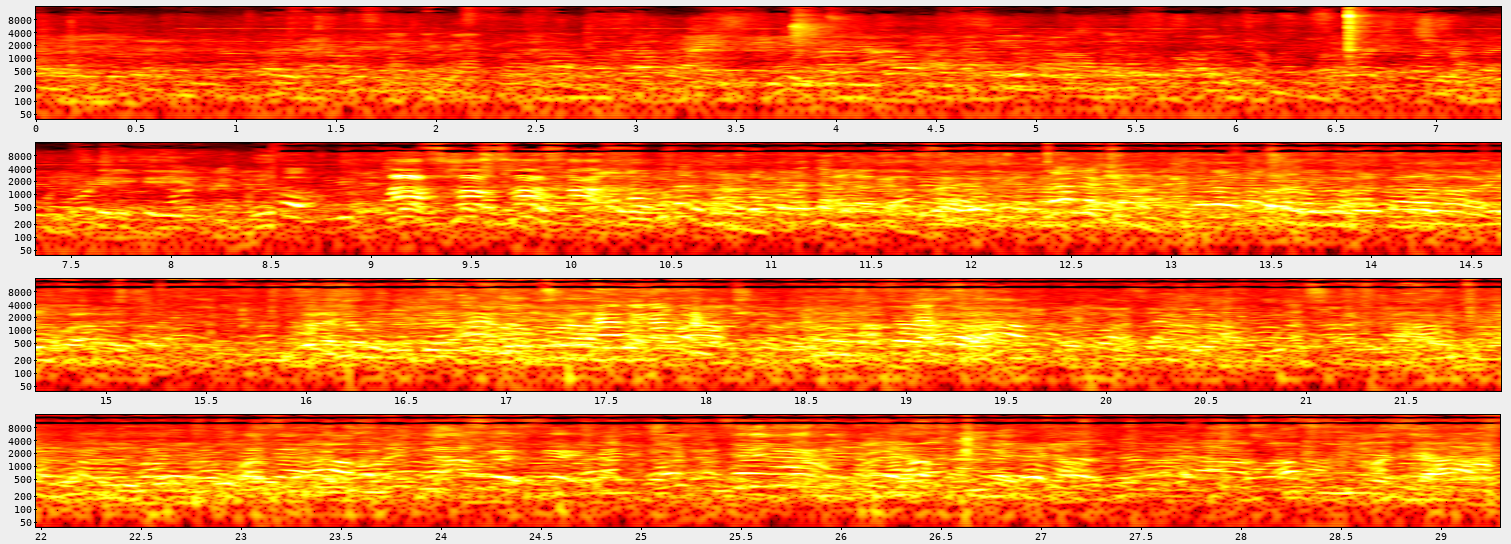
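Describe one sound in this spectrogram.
A large crowd of young people chatters and murmurs outdoors.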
